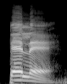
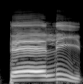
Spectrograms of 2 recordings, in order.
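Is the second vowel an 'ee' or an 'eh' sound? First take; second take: eh; ee. First: The second vowel is an open 'eh' sound. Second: The second vowel is a close 'ee' sound. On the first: The speaker calls it right. "tapi tele" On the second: The speaker calls it wrong. "bukan teli"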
